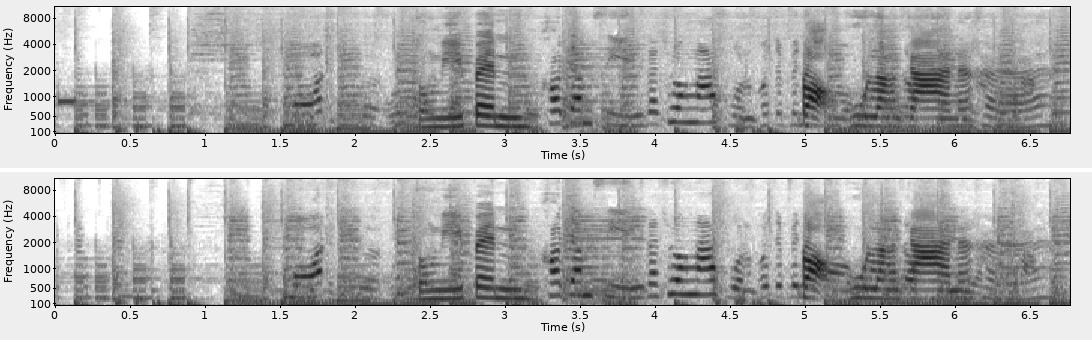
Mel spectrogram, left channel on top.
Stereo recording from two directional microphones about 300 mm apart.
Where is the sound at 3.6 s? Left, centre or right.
Centre.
